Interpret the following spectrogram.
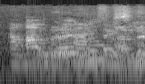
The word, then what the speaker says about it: hamburguesa: Hamburguesa. Hamburguesa. Hamburguesa, hamburger. Yeah. Hamburguesa. Hamburguesa. Ambur. Hamburguesa. Hamburguesa. Okay, hamburguesa. Okay, so the H is silent.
